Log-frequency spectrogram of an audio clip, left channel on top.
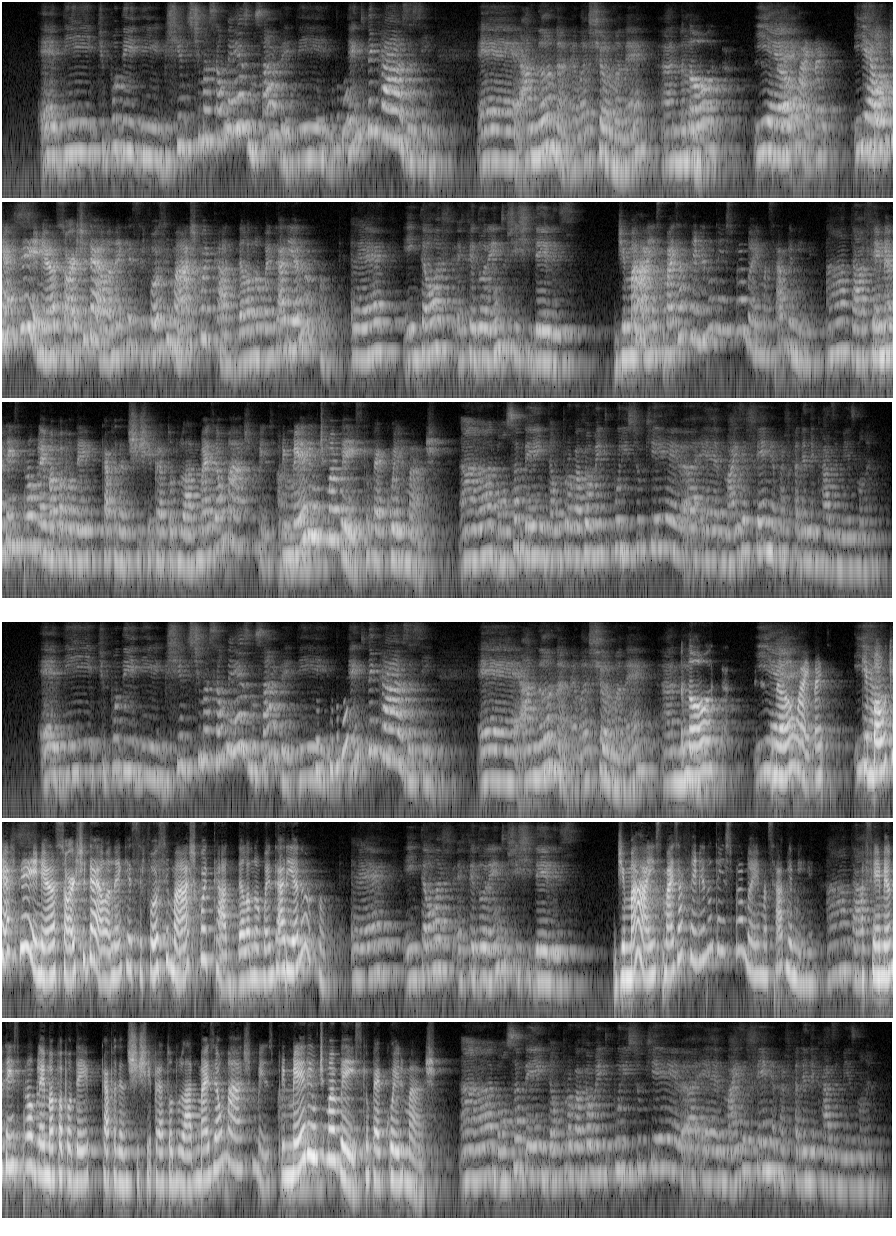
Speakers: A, on the left; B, on the right.
A: É de tipo de, de bichinho de estimação mesmo, sabe? De,
B: Uhum.
A: de- dentro de casa, assim. É, a Nana, ela chama, né? A Nana.
B: Nossa,
A: E é
B: não, ai, mas.
A: e
B: Que
A: ela
B: bom
A: fica
B: que é fêmea,
A: s-
B: é a sorte dela, né? Que se fosse macho, coitado, ela não aguentaria, não.
A: é, então é, f- é fedorento o xixi deles.
B: Demais. Mas a fêmea não tem esse problema, sabe, amiga?
A: Ah, tá,
B: A
A: a fêmea.
B: fêmea não tem esse problema pra poder ficar fazendo xixi pra todo lado, mas é o macho mesmo.
A: Ah,
B: Primeira e última vez que eu pego coelho macho.
A: ah, é bom saber. Então, provavelmente por isso que ah, é mais é fêmea para ficar dentro de casa mesmo, né?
